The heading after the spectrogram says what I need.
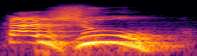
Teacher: Forte, coloca força na última sílaba. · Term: oxítona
